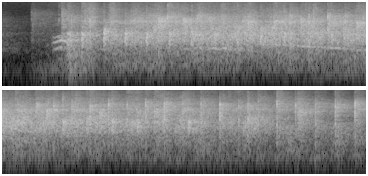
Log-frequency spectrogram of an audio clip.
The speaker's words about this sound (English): Okay, now our applause sign is typical of shows that had live audiences. So when it lights up, you applaud, and when it goes off, you stop applauding.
